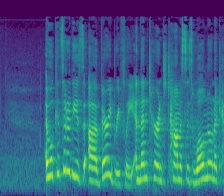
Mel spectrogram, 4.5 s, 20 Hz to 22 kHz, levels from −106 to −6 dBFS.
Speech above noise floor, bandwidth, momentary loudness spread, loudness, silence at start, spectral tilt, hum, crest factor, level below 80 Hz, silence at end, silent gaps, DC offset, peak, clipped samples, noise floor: 32 dB; 16 kHz; 4 LU; -22 LUFS; 0.9 s; -3 dB/octave; none; 20 dB; -80 dBFS; 0 s; none; under 0.1%; -2 dBFS; under 0.1%; -55 dBFS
